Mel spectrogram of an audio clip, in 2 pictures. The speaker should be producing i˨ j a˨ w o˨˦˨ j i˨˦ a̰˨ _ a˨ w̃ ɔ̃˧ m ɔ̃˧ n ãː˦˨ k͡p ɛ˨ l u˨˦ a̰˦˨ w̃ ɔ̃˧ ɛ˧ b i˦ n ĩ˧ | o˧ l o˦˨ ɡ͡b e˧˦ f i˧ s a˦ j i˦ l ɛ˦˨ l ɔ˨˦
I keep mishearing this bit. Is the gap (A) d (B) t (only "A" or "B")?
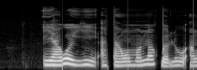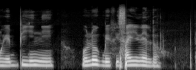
B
